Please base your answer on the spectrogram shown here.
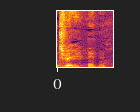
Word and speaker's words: Twi: name yeah man it spelled twi but it pronounced tree i want good language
